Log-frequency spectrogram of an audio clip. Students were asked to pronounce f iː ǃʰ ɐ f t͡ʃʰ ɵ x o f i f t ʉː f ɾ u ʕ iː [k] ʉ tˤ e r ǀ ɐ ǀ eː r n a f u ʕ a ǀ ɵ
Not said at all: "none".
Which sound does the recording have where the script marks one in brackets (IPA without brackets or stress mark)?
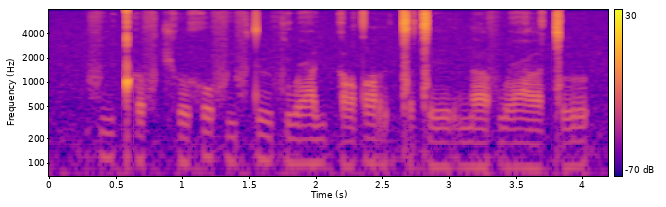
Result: k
